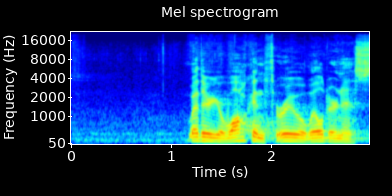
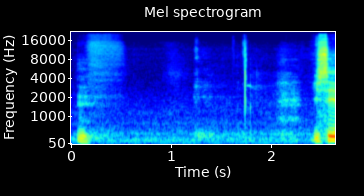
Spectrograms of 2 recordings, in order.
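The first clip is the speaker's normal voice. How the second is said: ordinary delivery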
